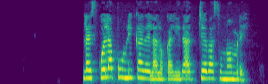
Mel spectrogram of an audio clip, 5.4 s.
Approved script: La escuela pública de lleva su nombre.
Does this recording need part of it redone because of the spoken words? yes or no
yes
